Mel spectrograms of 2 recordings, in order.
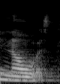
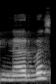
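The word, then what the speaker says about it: nervous: है next word है देखिए नवस ये नर्वस नहीं होता है कई स्टूडेंट इसको बोल देते हैं नर्वस नर्वस नहीं होता है यह होता है नर्वस इसमें भी आपको क्या समझना है ई आर साइलेंट है और यहां पे जो ओ यू है ये भी साइलेंट है केवल आपको एन व और एस इन तीन लेटर को मान लीजिए कि आपको प्रोनाउंस करना है नवस तो यहां तक तो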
